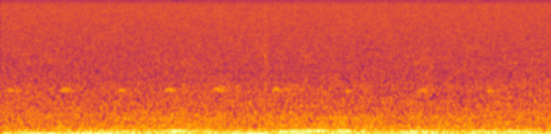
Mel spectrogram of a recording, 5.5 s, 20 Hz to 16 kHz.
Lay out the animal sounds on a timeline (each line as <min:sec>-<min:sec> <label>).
0:00.0-0:05.5 American Crow (Corvus brachyrhynchos)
